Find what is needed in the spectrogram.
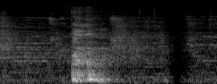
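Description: A short, loud burst from a person's voice about three-quarters of a second in, over faint steady background sound; the audio cuts out abruptly for a moment near the end.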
